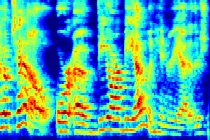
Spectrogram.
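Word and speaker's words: Henryetta: name of the home henrietta henrietta not henrietta texas and it's spelled h-e-n-r-y yes e-t-t-a texas doesn't have the y and it's only got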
